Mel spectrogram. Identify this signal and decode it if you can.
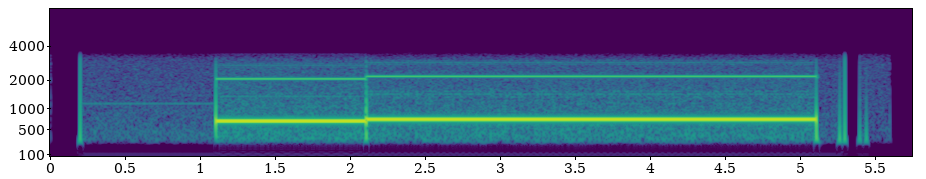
Two-tone page, heard as a one-second tone, then a three-second tone, about 690 then 730 Hz. It is heard from 1.1 to 5.1 s.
